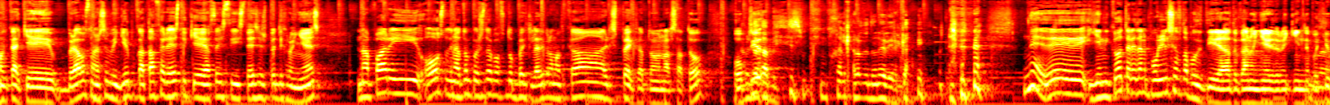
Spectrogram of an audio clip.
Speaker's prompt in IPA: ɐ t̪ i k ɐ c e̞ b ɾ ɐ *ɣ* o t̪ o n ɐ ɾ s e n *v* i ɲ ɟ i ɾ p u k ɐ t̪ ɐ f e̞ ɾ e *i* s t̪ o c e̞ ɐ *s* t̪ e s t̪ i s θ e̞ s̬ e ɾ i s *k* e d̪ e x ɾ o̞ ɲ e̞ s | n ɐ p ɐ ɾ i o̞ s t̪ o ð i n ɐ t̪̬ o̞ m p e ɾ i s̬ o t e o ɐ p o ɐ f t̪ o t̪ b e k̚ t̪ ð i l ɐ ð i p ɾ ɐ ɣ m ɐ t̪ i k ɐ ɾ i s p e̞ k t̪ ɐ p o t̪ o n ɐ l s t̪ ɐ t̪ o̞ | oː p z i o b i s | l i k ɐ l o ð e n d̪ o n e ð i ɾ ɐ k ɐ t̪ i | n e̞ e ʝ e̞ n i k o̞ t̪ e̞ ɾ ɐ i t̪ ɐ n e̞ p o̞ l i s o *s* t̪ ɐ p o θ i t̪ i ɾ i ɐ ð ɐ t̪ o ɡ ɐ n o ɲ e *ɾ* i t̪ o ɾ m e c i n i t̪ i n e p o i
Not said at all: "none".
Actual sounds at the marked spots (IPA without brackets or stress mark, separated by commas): v, v, e, f, p, f, ɾ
